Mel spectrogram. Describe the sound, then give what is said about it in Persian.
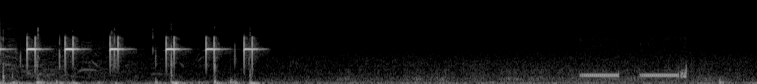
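Seven quick touch-tone beeps as Debbie dials her father on the locker-room telephone, then a pause and two low, steady ringing tones on the line. No one speaks. “دبی بعد از صحبت با بچه ها خیلی سریع با تلفن رخکن با پدرش تماس گرفت”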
